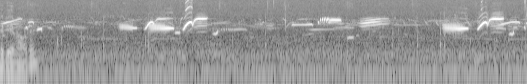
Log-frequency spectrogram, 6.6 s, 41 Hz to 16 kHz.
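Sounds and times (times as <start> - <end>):
speech: 0.0 - 0.8
Dupont's lark singing thin rising whistled notes: 0.0 - 6.5.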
